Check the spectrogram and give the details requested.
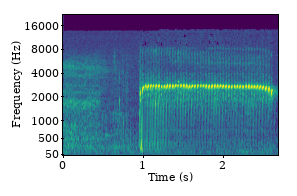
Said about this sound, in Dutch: En dan kom die stasiemeester en hy blaas sy fluitjie met 'n verskriklike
